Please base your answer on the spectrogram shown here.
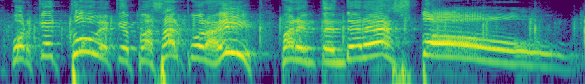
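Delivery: loud, high, slow shout; joyful crying shout. Retold or imitated. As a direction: shout the realization through tears. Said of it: "Y cuando él está llorando".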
